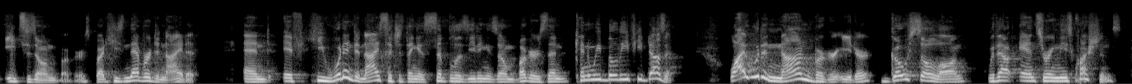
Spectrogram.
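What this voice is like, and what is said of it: Tucker Carlson impression. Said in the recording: “That's my Tucker cadence ... great Tucker impression.”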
